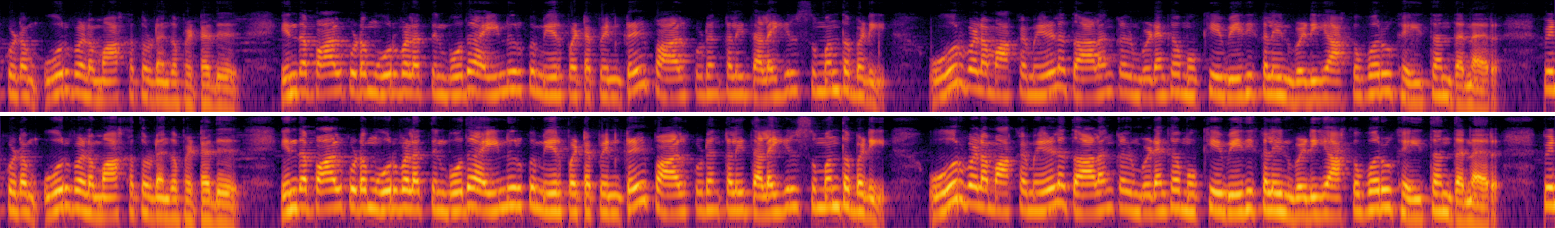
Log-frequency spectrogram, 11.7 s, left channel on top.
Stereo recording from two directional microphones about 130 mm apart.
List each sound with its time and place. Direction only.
0.0 s speech: 35° right (ahead or behind)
